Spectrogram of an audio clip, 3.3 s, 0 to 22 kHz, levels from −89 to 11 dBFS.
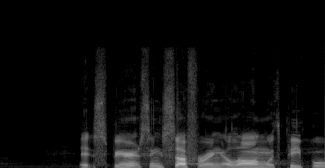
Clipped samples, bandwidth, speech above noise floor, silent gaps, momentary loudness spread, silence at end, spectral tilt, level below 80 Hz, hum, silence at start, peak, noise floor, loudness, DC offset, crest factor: under 0.1%; 15.5 kHz; 47 dB; none; 14 LU; 0 s; -4.5 dB/octave; -78 dBFS; none; 0.8 s; -10 dBFS; -78 dBFS; -31 LUFS; under 0.1%; 22 dB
